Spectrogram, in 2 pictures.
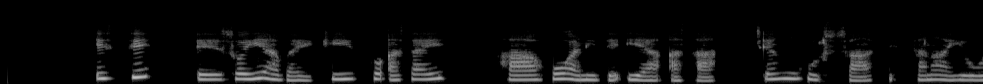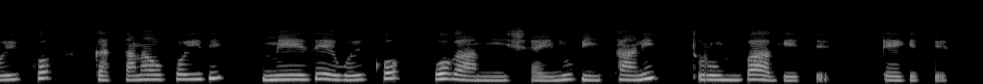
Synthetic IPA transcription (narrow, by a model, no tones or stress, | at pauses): ʔɪsːɪ | eːsɔjɪjabɐjkʰiːkːɔʔɐsɐj | haːhʊwɐnɪd̪ɛʔɪjaʔɐsaː | t͡ʃʼɛŋɡʊɾsaːsɪsːɐnaːjɔwɔjkːɔ | ɡ̥ɐt̪ːɐnɐwkɔjɪd̪ɪ | me̞ːze̞ːwɔjkʰːɔ | wɔɡaːmiːʃːɐjnʊbiːt̪ʰːaːn | t̪ʼʊɾʊmbaːɡe̞ːt̪ːḛːs | e̞ːɡɛt̪ːe̞̰ːs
